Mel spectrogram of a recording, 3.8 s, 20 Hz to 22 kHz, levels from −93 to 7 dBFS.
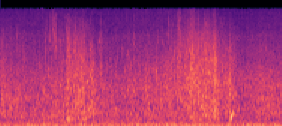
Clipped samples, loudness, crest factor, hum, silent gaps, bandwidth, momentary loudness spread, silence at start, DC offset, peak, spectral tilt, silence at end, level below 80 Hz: under 0.1%; -18 LUFS; 18 dB; none; none; 16.5 kHz; 9 LU; 0 s; under 0.1%; -2 dBFS; -3.5 dB/octave; 0 s; -26 dBFS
